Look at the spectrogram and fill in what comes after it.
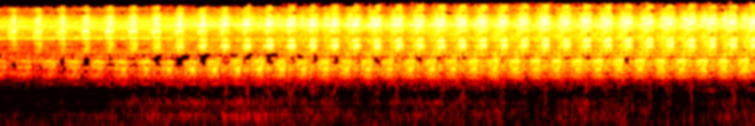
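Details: Bear cicada (wasiwasi), whose numbers are rising, calling among trees and grass: a loud metallic buzzing chopped into quick even pulses, about two or three each second, swelling slightly in strength toward the end.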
